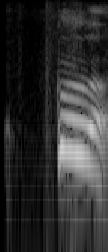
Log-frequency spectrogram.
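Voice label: "shi2wu4", Mandarin Chinese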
